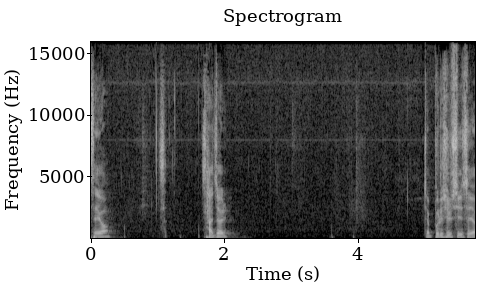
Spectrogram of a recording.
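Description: A middle-aged man speaks calmly into a handheld microphone, in short phrases with pauses.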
